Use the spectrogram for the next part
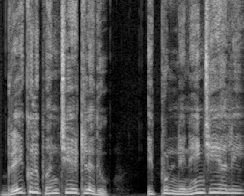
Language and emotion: Telugu, fearful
